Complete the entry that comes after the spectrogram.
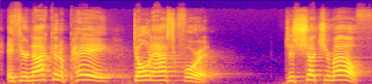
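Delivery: ordinary delivery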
